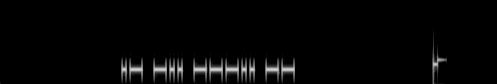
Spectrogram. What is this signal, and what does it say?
Morse code, heard as a keyed tone, about 29 wpm, 700 Hz. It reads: AD8M
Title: USA Call Signs - 4 Characters - 3x Character Spacing - 30wpm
